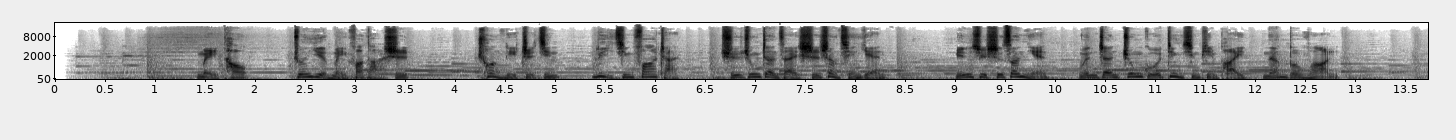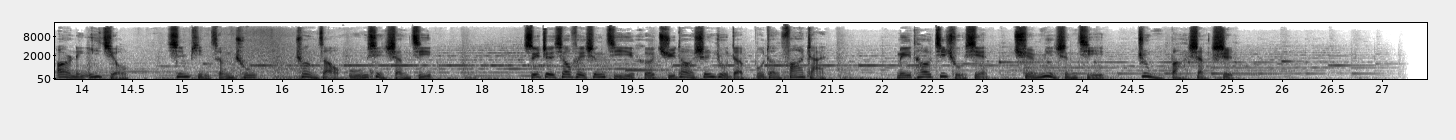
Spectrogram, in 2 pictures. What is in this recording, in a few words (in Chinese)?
男-广告; 美涛品牌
